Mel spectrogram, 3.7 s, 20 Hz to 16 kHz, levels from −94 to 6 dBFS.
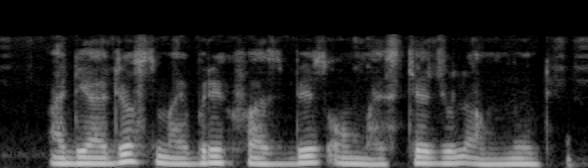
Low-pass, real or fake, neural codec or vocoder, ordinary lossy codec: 7.2 kHz; fake; codec, 16 kHz, 8 kbps, FunCodec, trained on Chinese and English, 25 frames a second; none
